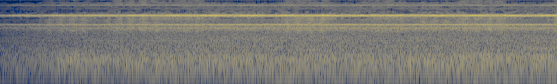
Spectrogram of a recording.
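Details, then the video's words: Cricket calling: a steady, continuous high-pitched trill, sustained without pause, over a soft background hiss. "cricket sound"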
